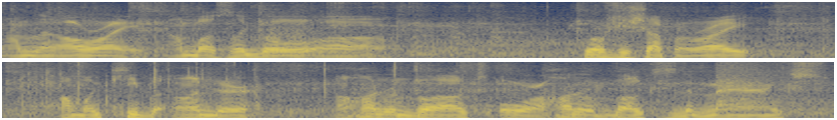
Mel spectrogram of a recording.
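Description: A man chatting casually to his viewers as he shops in a grocery store, thinking out loud and repeating himself. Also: lowish voice, noisy background. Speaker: vlogger. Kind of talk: casual vlog chat.

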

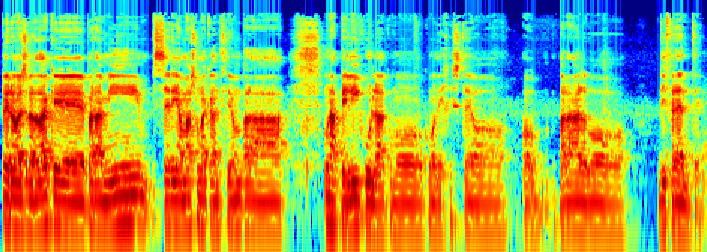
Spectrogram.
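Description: A young man with a deep, flat voice chimes in on a casual reaction video. He hesitates and repeats himself as he gives his opinion. A roomy echo hangs around his voice. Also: unhurried. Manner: short agreeing interjections, hesitant. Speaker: reaction channel co-host. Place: living room at home. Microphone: fixed camera on a desk.

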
